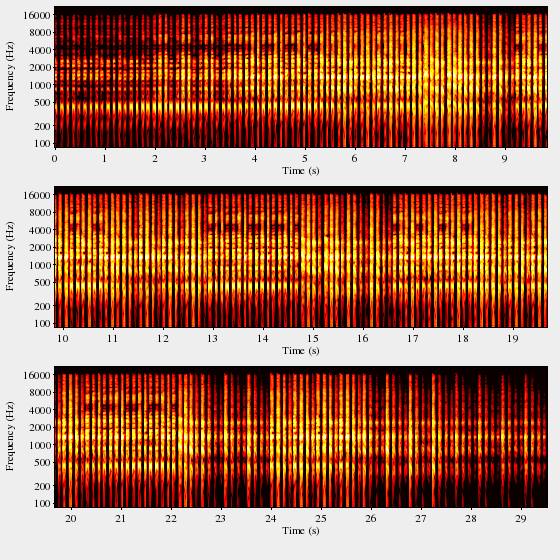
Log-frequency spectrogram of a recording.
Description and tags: grito nortec
processed vocals: male yell with gate type effect.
